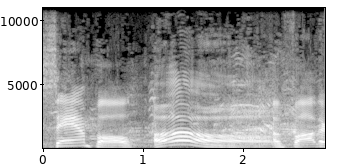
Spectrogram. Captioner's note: laughter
